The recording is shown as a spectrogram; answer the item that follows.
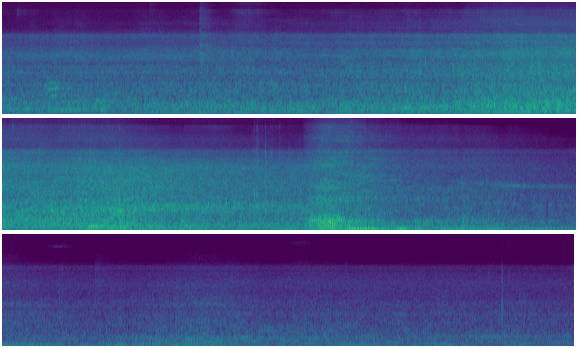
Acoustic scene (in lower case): residential area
